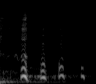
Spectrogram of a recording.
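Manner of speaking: high-pitched laugh; short, high real laugh. Real, not acted. Woman testifies about her brother's ministry, real high laugh.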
